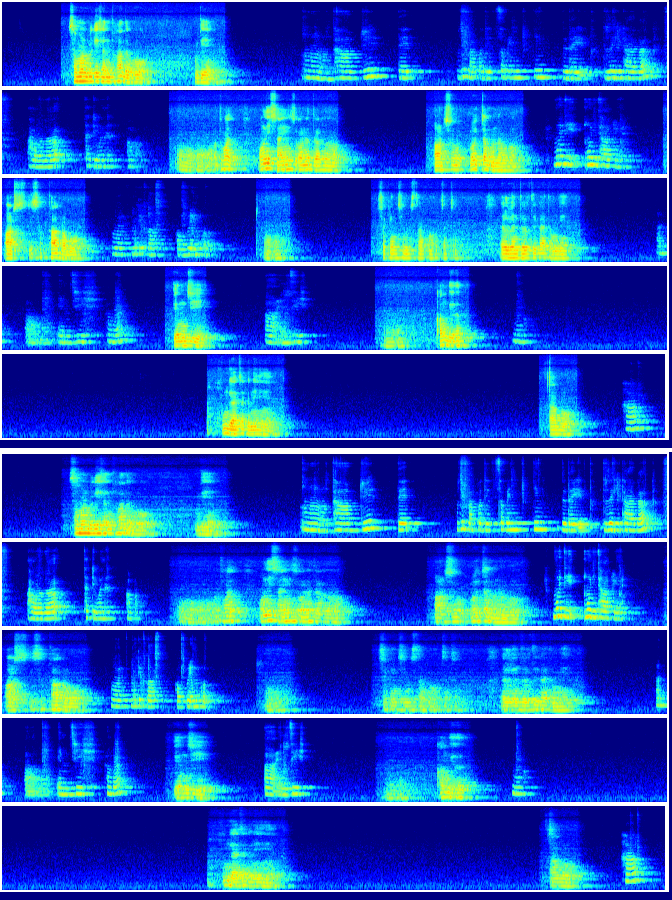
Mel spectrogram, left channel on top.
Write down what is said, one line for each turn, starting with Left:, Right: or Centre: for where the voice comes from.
Left: ꯁꯃꯔ ꯚꯦꯀꯦꯁꯟ ꯊꯥꯗꯕꯔꯣ <unintelligible>
Right: ꯎꯝ ꯊꯥꯗ꯭ꯔꯤ ꯗꯦꯠ ꯍꯧꯖꯤꯛ ꯂꯥꯛꯄ ꯗꯦꯠ ꯁꯕꯦꯟꯇꯤꯟꯗꯨꯗꯩ ꯑꯗꯨꯗꯒꯤ ꯊꯥꯔꯒ ꯍꯧꯔꯒ ꯊꯥꯔꯇꯤ ꯋꯥꯟ ꯐꯥꯎꯕ
Left: ꯑꯣ ꯑꯣ ꯑꯣ ꯑꯗꯨ ꯍꯣꯏ ꯑꯣꯟꯂꯤ ꯁꯥꯏꯟꯁ ꯑꯣꯔ ꯅꯠꯇ꯭ꯔꯒ ꯑꯥꯔꯠꯁꯨ ꯂꯣꯏ ꯆꯞ ꯃꯥꯅꯕꯣ
Right: ꯃꯣꯏꯗꯤ ꯃꯣꯏꯗꯤ ꯊꯈ꯭ꯔꯦ
Left: ꯑꯥ꯭ꯔꯠ ꯊꯈ꯭ꯔꯕꯣ
Right: ꯍꯣꯏ ꯃꯣꯏꯗꯤ ꯀ꯭ꯂꯥꯁ ꯍꯧꯈ꯭ꯔꯦ ꯑꯃꯨꯛꯀ
Left: ꯑꯣ ꯑꯣ ꯁꯦꯀꯦꯟ ꯁꯦꯃꯤꯁꯇꯔ ꯀꯣ ꯑꯆꯥꯆꯥ ꯏꯂꯚꯦꯟ ꯇ꯭ꯋꯦꯞꯇꯤ ꯀꯥꯏ ꯊꯝꯒꯦ <inaudible>
Right: ꯑꯗ ꯑꯥ ꯑꯦꯝꯖꯤ ꯈꯪꯕ꯭ꯔ
Left: ꯑꯦꯟ ꯖꯤ
Right: ꯑꯥ ꯑꯦꯝꯖꯤ
Left: ꯑꯣ ꯑꯣ ꯈꯪꯗꯦꯗ
Right: ꯑꯣ
Left: ꯄꯨꯡ ꯄꯌꯥ ꯆꯠꯀꯅꯤ ꯍꯌꯦꯡ ꯇꯕ꯭ꯔꯣ
Right: ꯍꯥꯥꯎ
